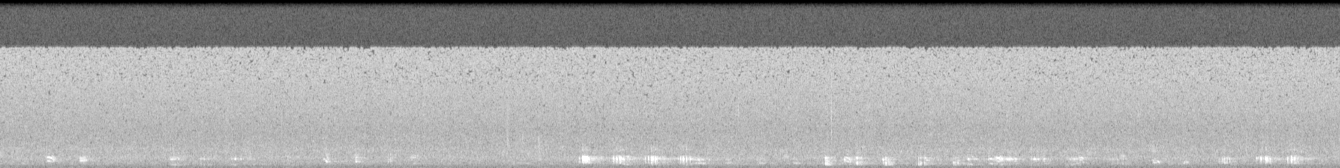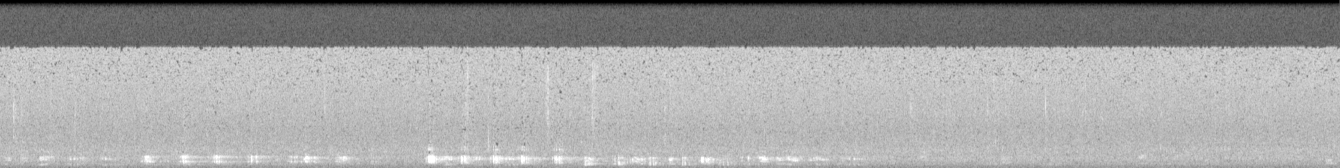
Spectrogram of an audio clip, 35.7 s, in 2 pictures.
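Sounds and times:
Tago's brown frog calling: 0:00.6 - 0:01.3, 0:02.2 - 0:05.6, 0:07.7 - 0:29.5.

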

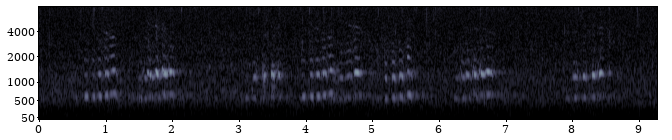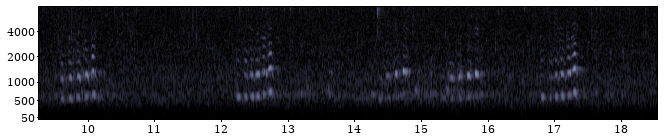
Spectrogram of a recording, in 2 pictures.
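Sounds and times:
quiet hiss: 0:00.0 - 0:18.5
Japanese mountain brown frog calling: 0:00.6 - 0:02.2, 0:03.0 - 0:07.0, 0:07.9 - 0:08.6, 0:09.6 - 0:10.2, 0:12.2 - 0:16.0, 0:16.8 - 0:17.6.

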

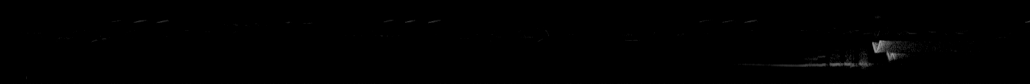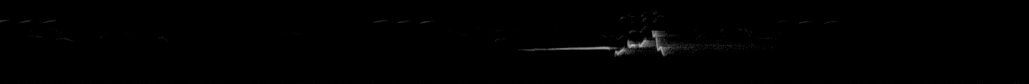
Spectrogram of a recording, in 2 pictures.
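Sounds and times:
Japanese bush warbler song, long whistle sliding into warbled flourish: 0:07.2 - 0:09.2, 0:15.6 - 0:17.2.

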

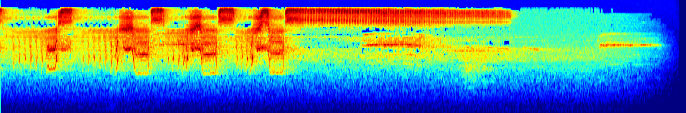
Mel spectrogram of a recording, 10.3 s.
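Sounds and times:
Walker's cicada song: 0:00.0 - 0:07.8.

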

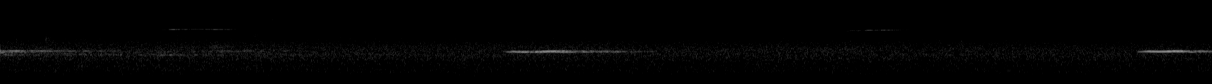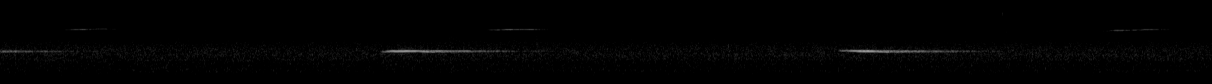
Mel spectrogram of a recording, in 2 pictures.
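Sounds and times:
White's thrush song: 0:00.0 - 0:02.6, 0:05.0 - 0:06.5, 0:08.5 - 0:09.0, 0:11.4 - 0:13.2, 0:15.9 - 0:17.6, 0:20.5 - 0:22.0, 0:23.2 - 0:23.8
quiet hiss: 0:00.0 - 0:24.2.

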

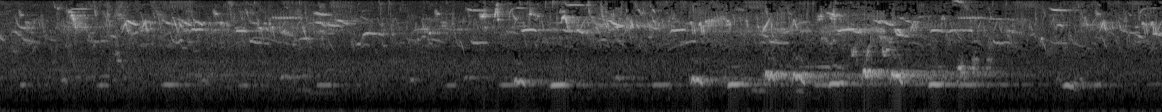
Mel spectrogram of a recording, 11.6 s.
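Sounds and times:
dawn chorus of songbirds chirping and twittering: 0:00.0 - 0:11.6
common cuckoo calling cu-coo: 0:06.6 - 0:10.0.

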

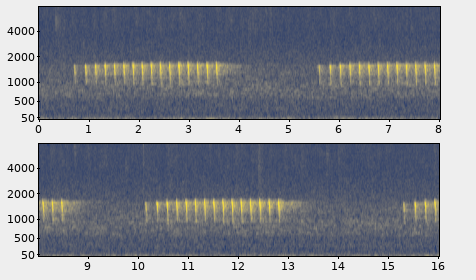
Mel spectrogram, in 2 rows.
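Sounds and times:
grey nightjar song: 0:00.7 - 0:03.8, 0:05.6 - 0:08.9, 0:10.1 - 0:13.2, 0:15.3 - 0:16.0.

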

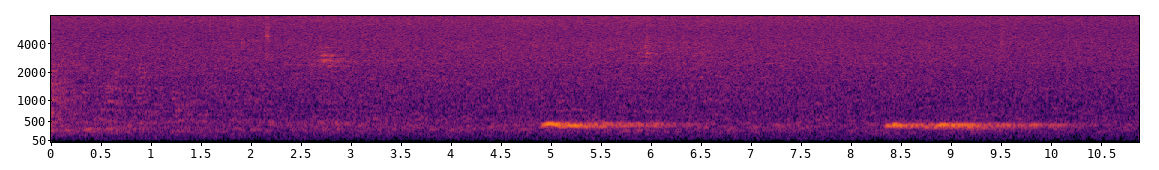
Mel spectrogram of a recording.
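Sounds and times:
owl hooting: 0:04.9 - 0:06.2, 0:08.3 - 0:10.2.

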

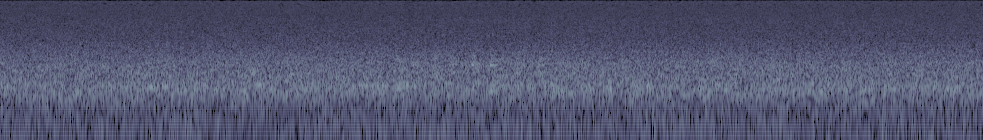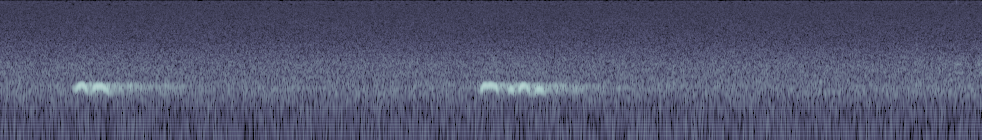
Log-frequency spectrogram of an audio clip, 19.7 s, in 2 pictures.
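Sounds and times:
owl giving low soft hoots: 0:10.6 - 0:11.7, 0:14.6 - 0:15.9.

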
